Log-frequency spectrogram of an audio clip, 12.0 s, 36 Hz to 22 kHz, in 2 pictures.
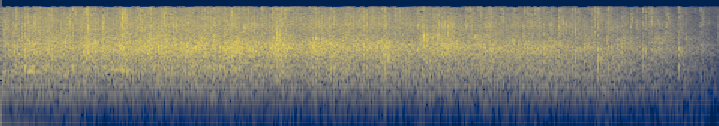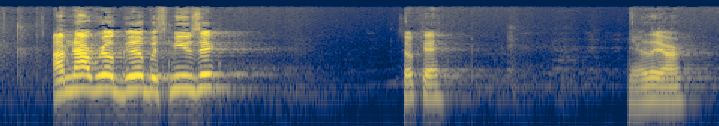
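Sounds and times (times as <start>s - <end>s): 
room full of people clapping: 0.0s - 6.2s
speech: 6.4s - 7.9s, 9.3s - 9.8s, 11.2s - 11.8s.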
